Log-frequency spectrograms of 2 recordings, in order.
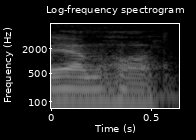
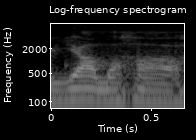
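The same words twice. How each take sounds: First: "Yamaha" said the speaker's first way; first pronunciation. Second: "Yamaha" said as YAH-ma-ha; alternative pronunciation. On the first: Guitarist naming the maker, "Yamaha" as YAM-a-ha. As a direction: usual North American YAM-a-ha for "Yamaha". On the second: Guitarist offering another reading of the brand, "Yamaha" as YAH-ma-ha. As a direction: open AH in the first syllable of "Yamaha". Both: Shown as a demonstration. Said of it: "however you wanna pronounce it".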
